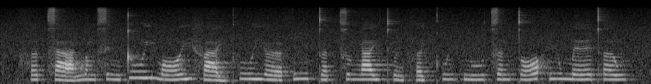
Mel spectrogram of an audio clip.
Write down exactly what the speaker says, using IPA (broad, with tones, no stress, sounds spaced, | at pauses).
h ɐ˨˥ t̚ s aː˨˩ ŋ ɐ˨ m s ɪ˨ ŋ t̪ uː˥ j m ɔː˨˥ j f aː˨˩ j pʰ uː˧ j œː˨˩ h iː˧ t̪ ɐ˨˥ t̚ t͡s ʊ˧ ŋ aː˧ j t̪ʰ ɵ˨˩ n h ɐ˨ j kʷʰ iː˧ k̚ n̪ uː˨˧ t͡s ɐ˧ n t̪ ɔː˨˥ h iː˧ w m ɛː˨˧ t̪ʰ ɐ˧ w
